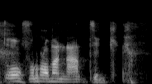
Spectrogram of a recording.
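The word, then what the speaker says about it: Dorfromantik: Say it like Germans. – Dorf Romantik.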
